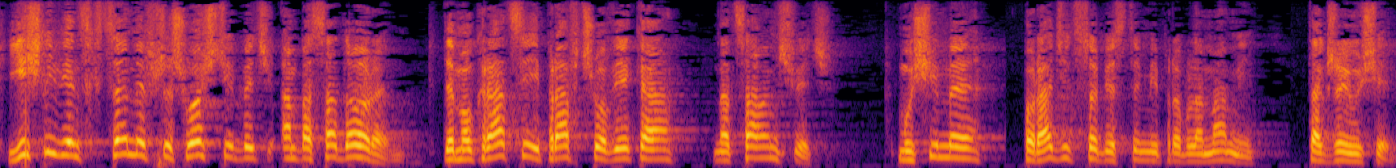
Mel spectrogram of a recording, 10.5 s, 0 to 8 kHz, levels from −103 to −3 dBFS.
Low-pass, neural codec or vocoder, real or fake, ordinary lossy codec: none; none; real; none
